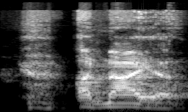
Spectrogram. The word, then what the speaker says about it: Anaya: Anaya? Anaya, yeah.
